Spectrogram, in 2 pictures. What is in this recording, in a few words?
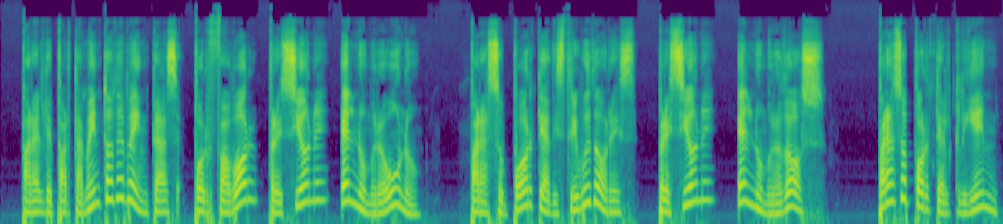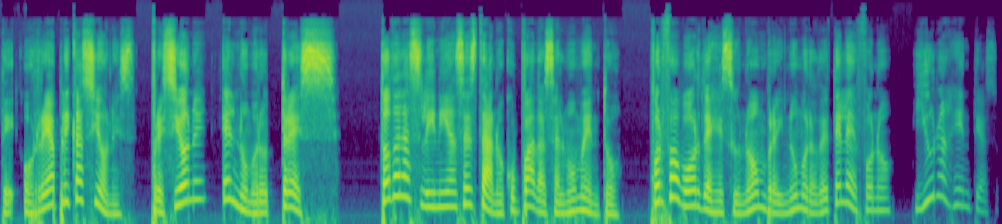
voicemail greeting; clo2 sterilization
